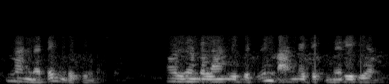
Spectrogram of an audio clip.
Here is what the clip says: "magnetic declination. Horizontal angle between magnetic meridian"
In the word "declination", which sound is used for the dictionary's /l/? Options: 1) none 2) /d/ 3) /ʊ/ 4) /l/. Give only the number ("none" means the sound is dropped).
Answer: 1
